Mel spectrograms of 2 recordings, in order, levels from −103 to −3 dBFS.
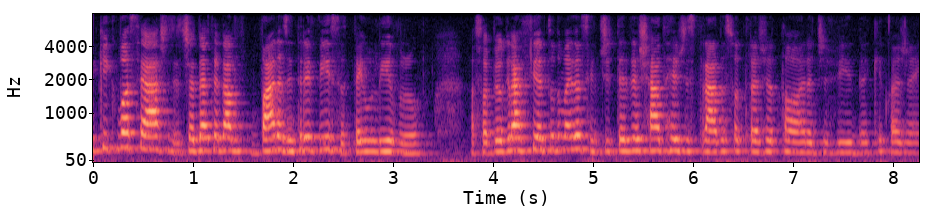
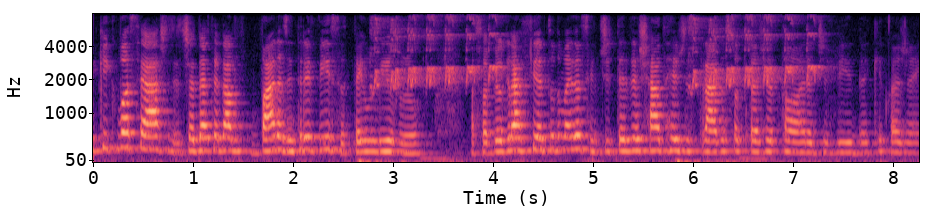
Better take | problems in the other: first | background sound (Bird); 11 dB below the speech

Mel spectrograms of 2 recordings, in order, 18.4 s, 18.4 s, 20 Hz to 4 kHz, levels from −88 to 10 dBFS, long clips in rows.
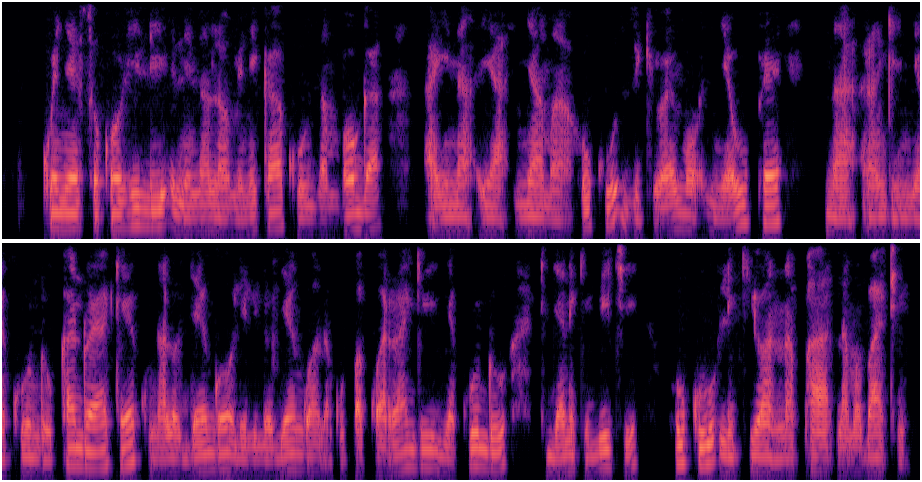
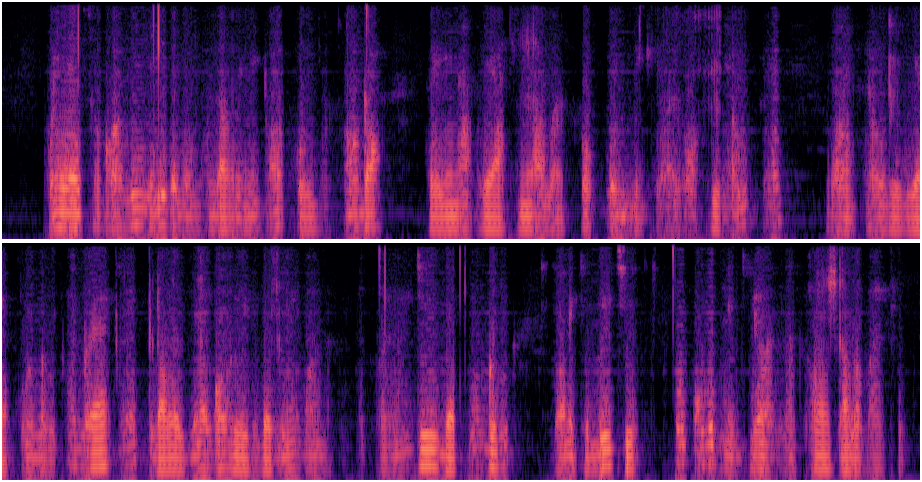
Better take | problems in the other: first | noise reduction (neural separator model SepFormer WHAMR!)

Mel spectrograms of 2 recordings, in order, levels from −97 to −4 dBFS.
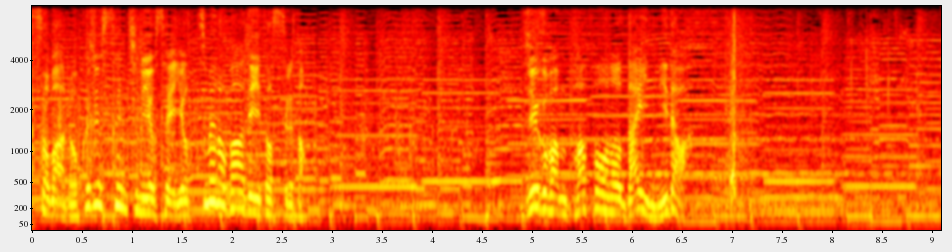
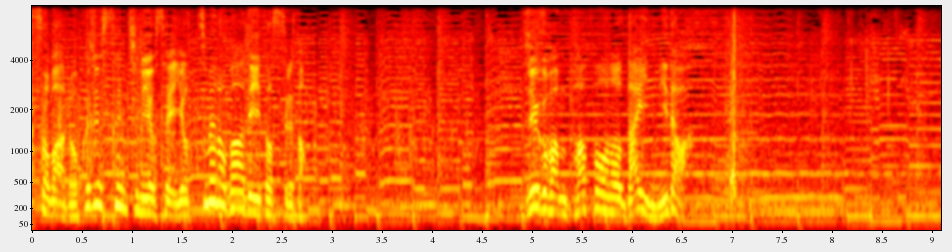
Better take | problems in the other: second | background sound (Bowed string instrument); 11 dB below the speech

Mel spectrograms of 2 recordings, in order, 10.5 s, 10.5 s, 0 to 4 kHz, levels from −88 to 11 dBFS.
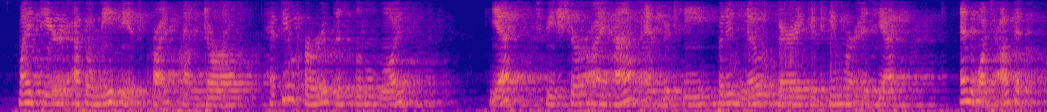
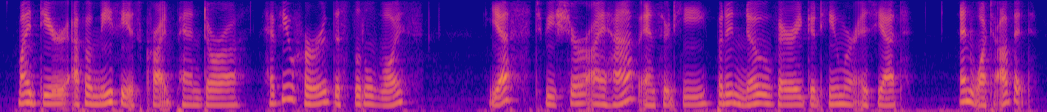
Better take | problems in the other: second | noise reduction (neural separator model SepFormer DNS4)

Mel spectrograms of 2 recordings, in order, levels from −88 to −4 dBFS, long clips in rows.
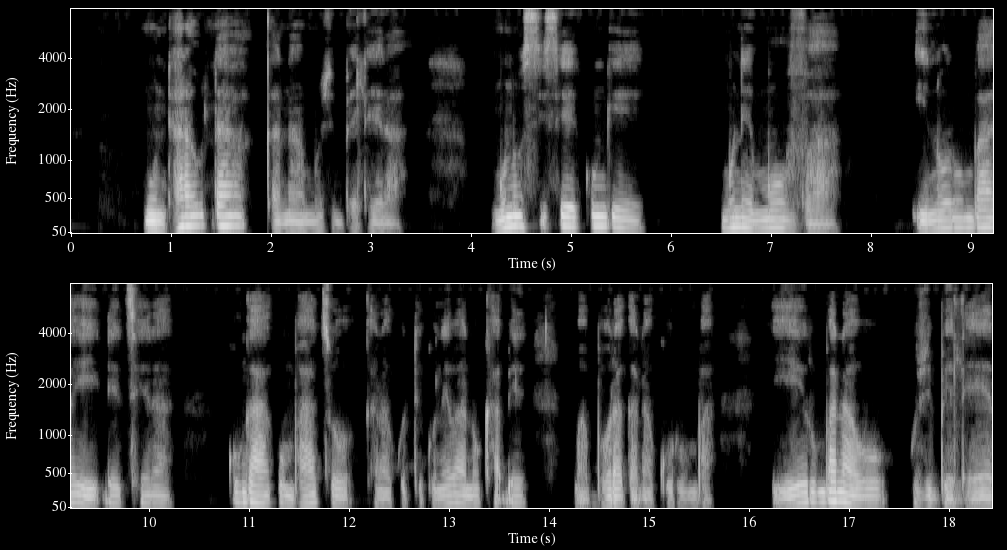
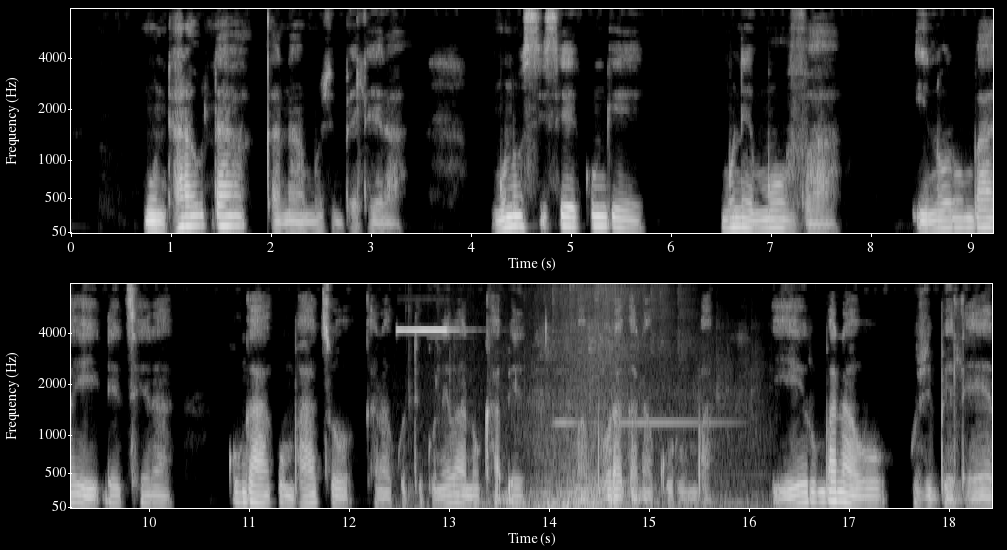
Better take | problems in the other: first | background sound (Sliding door); 4 dB below the speech

